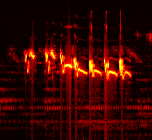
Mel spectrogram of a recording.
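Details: Woodlark phrase of slurred, falling notes, each swooping downward, given in a slow, uneven sequence of about seven elements; soft low hum in the background.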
